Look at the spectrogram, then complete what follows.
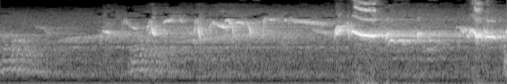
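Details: Robin song with a continuous high, thin, twittering warble that builds into louder sweeping, slurred notes toward the end.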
